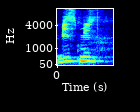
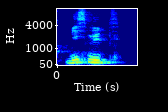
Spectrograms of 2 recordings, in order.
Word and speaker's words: Bismut: il pas de souci vas-y redis-le-mi Bismut bis Bismut ok c'est c'est le T que je dois prononcer à la fin très bien Bismut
